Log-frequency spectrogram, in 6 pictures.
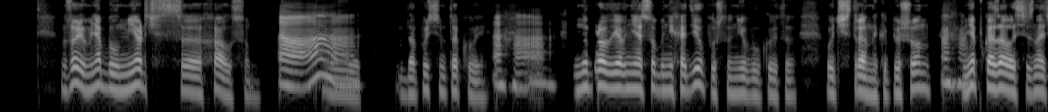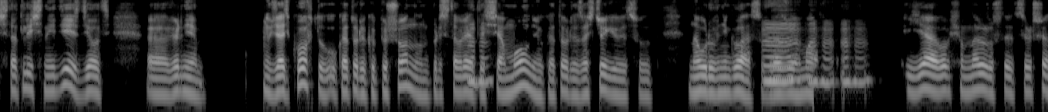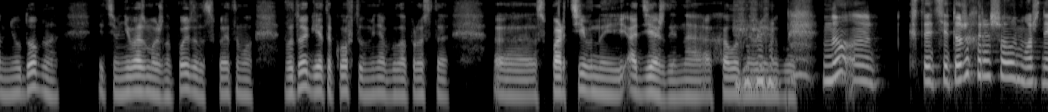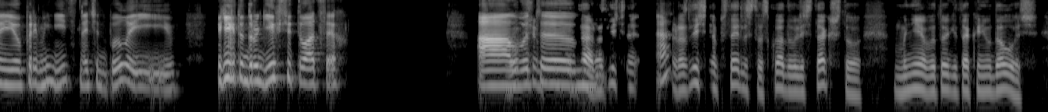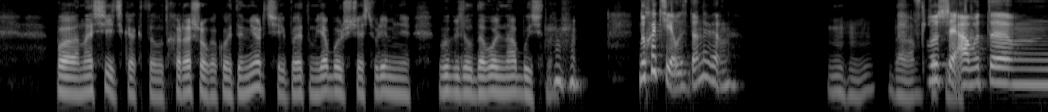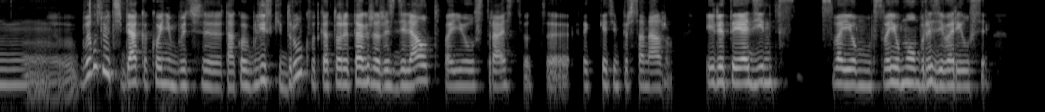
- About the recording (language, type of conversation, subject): Russian, podcast, Как книги и фильмы влияют на твой образ?
- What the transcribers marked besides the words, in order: in English: "мерч"; other background noise; tapping; chuckle; in English: "мерч"; chuckle; drawn out: "м"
